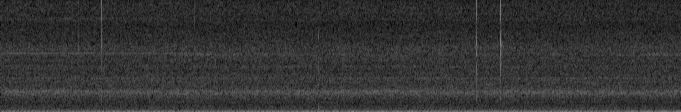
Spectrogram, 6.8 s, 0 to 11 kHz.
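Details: Fiat Strada 1.6 16-valve with prior power loss, cutting out, high fuel consumption and intermittent injection light; now a steady low engine hum at idle with an even beat, no knocks or misses, scanner showing no fault codes, a smooth, healthy idle.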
